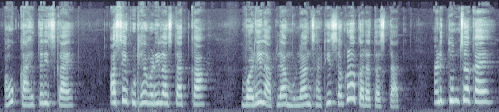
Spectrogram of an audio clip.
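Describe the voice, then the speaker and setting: A worried, soft-hearted middle-aged mother from an audio storybook, voiced by a woman narrator, coaxing and pleading in a high, lifted voice. Her tone leans insistent. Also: moderate pace, lightly acted.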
